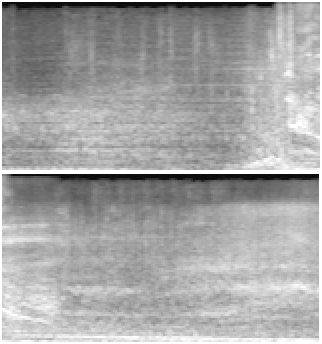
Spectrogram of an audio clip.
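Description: TV drama soundtrack of sound effects and score for a superpower clash. A low rumble swells suddenly a little over two seconds in into a loud, deep drone with a falling whoosh, and the drone holds.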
